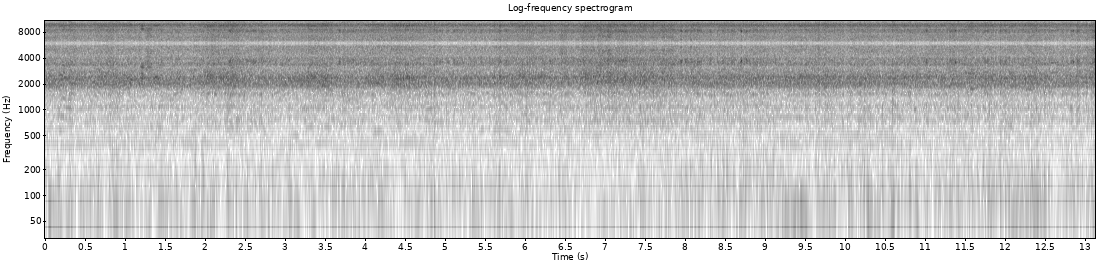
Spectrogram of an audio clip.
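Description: Steady rush of wind and water on an open motorboat under way, with wind buffeting the microphone. A couple of brief louder knocks come about two thirds of the way through.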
